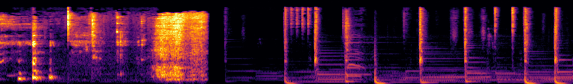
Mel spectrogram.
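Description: Loud crunching from someone chewing grapes, several noisy bites over about two seconds, then plucked musical notes take over with a steady, bouncing rhythm.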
